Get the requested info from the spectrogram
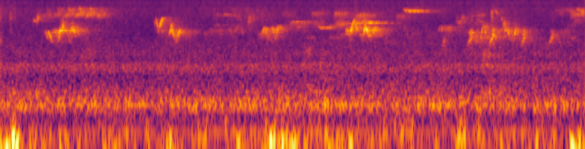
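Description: Faint songbird calls, a scattering of short chirps and warbles, over a low steady background rumble.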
